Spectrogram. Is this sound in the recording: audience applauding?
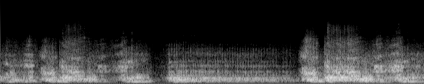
no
